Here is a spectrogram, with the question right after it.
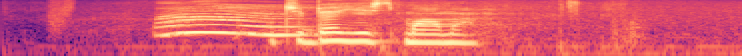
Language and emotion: Russian, neutral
